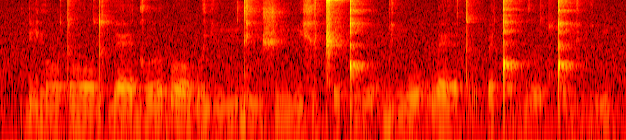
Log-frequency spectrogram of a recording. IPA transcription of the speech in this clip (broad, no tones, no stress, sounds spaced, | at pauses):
ɗ i ɾʲ oː t oː d o̰ ɡ͡b ɛː ɡ ʊː ɓ oː ɓ ʊ j iː d iː ʃ iː xʲ ʊ ǁ ʊ ǃ i ŋ͡m ɛ̰ ɡ͡b iː ŋ o̰ w ɛː t o̰ k͡p ɛ ǃ ɛ̰ ɡ͡b ʊː t ǃ ɪ b ḭ v i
